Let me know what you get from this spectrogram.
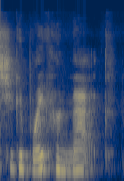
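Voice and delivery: plain reading voice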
